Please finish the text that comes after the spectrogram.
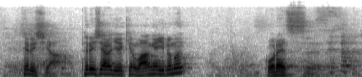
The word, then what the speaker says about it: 고레스: 페르시아를 일으킨 왕의 이름은 고레스. 예, 고레스. 뭐 저게 이제 뭐 나라마다 발음이 달라서요. 어느 곳은 뭐 키루스, 뭐 고리, 뭐 다양하게 발음을 해요.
